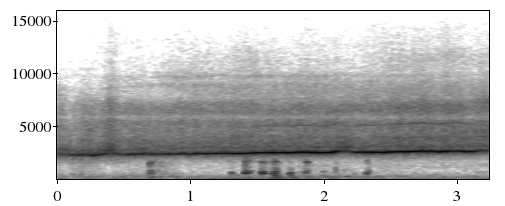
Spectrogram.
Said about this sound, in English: I got to shut my screaming toilet off because it's going to be picked up on the audio.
